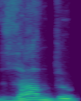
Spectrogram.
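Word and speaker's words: Jambu: i just remembered something the words here it's it's spelled j-a-m-b-u-d-v-i-p-a um it's pronounced like d-z-a-n zombu people and zom means purification so this is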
